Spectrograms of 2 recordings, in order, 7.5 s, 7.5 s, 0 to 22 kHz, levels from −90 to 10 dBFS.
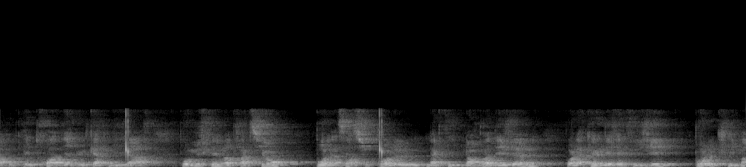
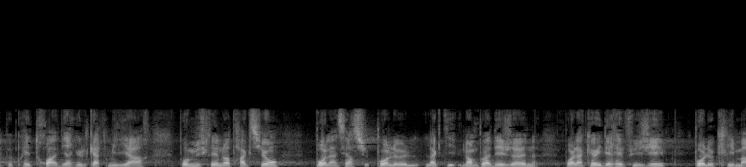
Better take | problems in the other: second | background sound (Finger snapping); 18 dB below the speech // room echo; dies away in 0.7 s

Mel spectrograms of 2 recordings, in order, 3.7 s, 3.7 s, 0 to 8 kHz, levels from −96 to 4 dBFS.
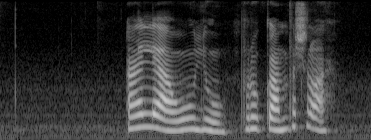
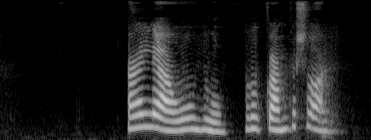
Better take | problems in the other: first | noise reduction (neural mask model DeepFilterNet 3)

